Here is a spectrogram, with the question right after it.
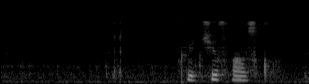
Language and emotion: Russian, neutral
